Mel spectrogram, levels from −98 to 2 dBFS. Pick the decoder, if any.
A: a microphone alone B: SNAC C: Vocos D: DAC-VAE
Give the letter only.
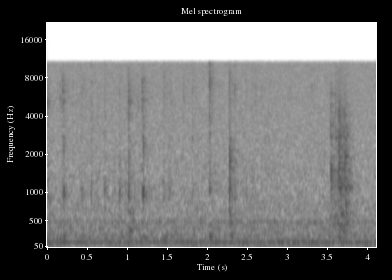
A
